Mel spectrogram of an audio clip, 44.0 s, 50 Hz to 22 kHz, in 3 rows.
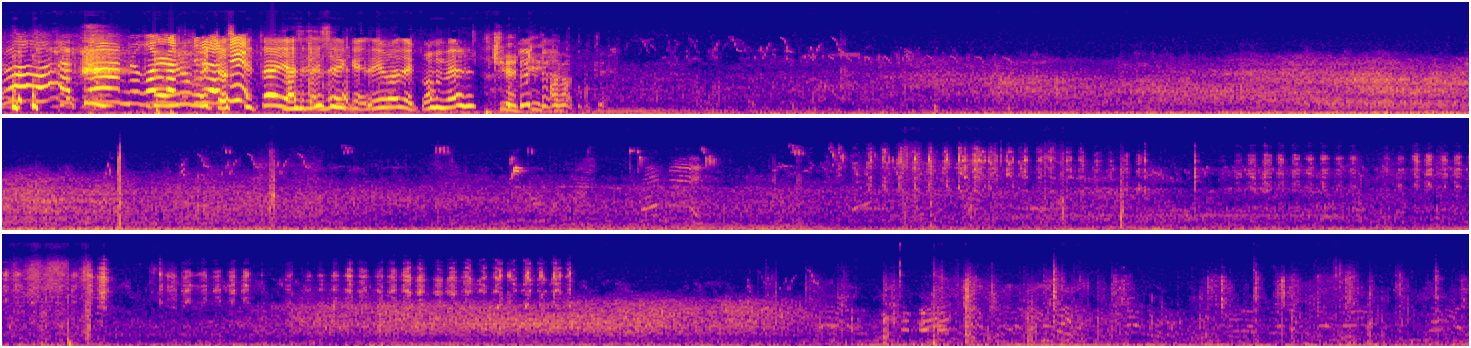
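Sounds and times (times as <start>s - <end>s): low outdoor rumble: 0.0s - 44.0s.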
